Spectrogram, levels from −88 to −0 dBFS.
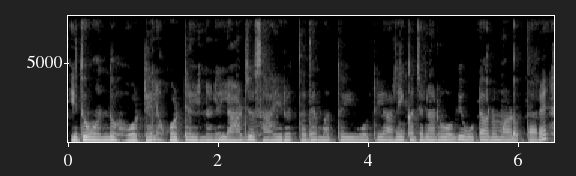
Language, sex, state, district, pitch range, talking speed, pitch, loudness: Kannada, male, Karnataka, Raichur, 180-195 Hz, 150 wpm, 190 Hz, -31 LUFS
